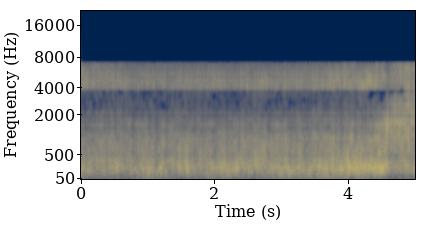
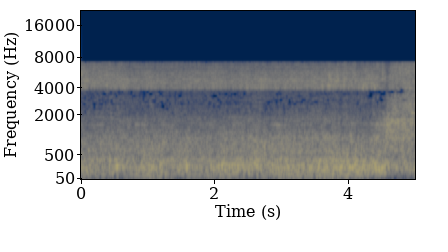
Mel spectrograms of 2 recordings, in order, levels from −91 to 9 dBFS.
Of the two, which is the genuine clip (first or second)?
second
